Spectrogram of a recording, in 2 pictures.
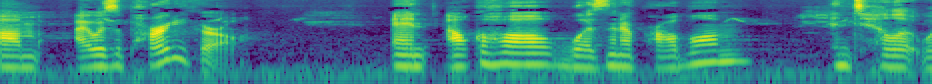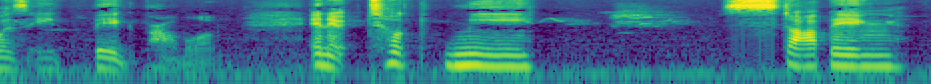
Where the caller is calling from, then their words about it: Cheney, Kansas, United States; And if you grow up in the heart of America, I'm calling you from Cheney, Kansas, which is legitimately the center of the United States.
